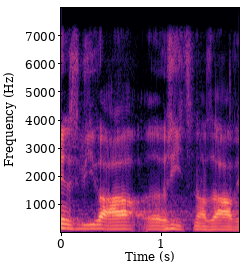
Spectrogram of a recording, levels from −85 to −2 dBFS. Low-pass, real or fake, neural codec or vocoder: 7.2 kHz; real; none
